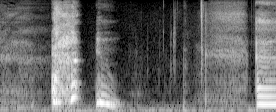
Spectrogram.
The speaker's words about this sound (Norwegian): Unnskyld, jeg må hoste.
